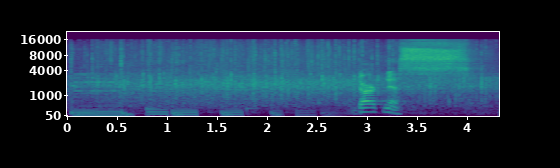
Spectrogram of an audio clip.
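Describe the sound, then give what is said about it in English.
A Northview church audience claps steadily in the dark to welcome a guest preacher, the applause a dense, continuous patter over low rhythmic bass tones, ending in a brief rising tone and a hissing wash. “Makes you clap longer than you should have because you're waiting for the lights to come on.”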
